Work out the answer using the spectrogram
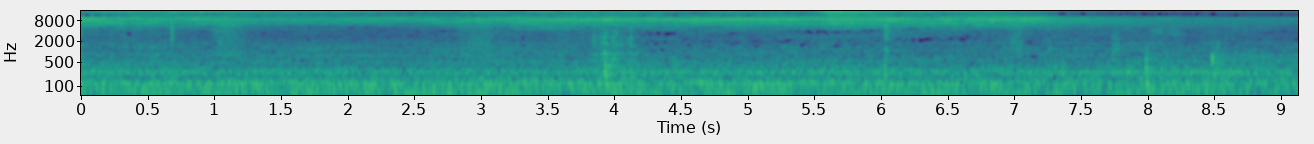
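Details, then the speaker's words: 1998 Honda XR400R during a leak-down test: quiet, steady airy hiss with stray clicks as air escapes out of the crankcase breather. This indicates blow-by, and the cylinder is losing quite a bit of pressure. "not from there that kind of sounds like it's coming out of the intake from that obviously I don't think so where's the Breather so it's coming out of the Breather that works out as Blow by interesting we're losing quite a bit of pressure"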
